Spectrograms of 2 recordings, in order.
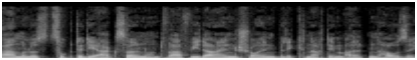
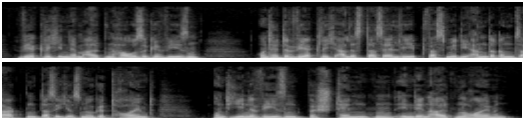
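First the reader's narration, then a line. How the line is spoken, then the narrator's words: Quick, startled cry. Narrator (German): rief Marie schnell und fast erschreckt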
